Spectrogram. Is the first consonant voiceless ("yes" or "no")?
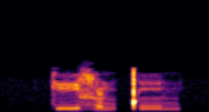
yes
